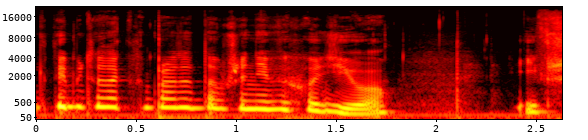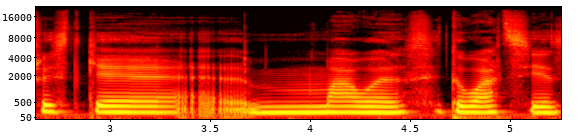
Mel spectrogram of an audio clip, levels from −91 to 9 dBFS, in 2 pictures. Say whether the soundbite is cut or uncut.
cut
